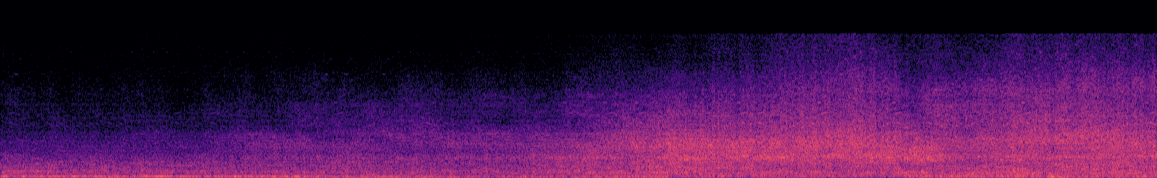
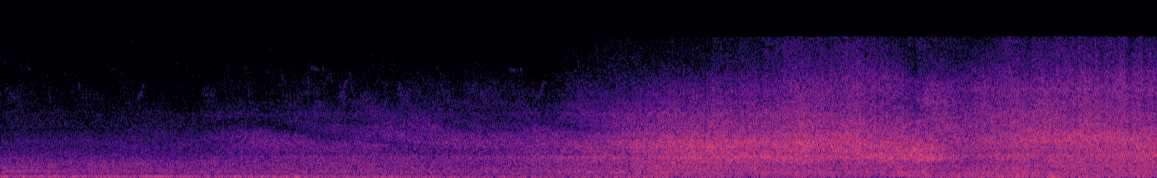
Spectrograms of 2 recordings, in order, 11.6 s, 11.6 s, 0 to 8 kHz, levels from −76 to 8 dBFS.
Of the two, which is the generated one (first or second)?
first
